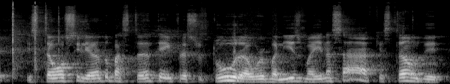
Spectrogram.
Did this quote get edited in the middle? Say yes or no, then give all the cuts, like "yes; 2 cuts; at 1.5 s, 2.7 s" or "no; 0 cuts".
no; 0 cuts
